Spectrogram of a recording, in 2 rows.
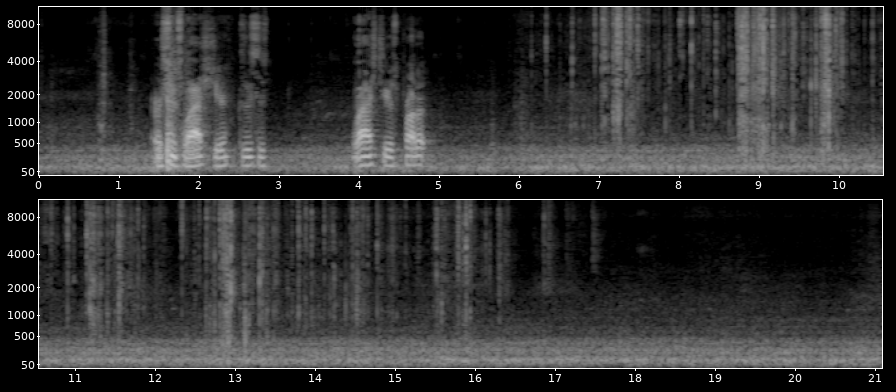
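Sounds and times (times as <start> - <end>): steady low hum: 0.0 - 21.0
wrappers tearing and crinkling: 6.1 - 17.2.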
